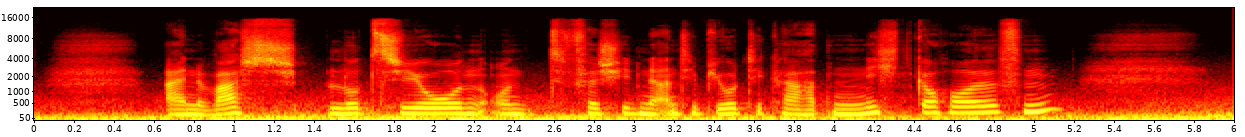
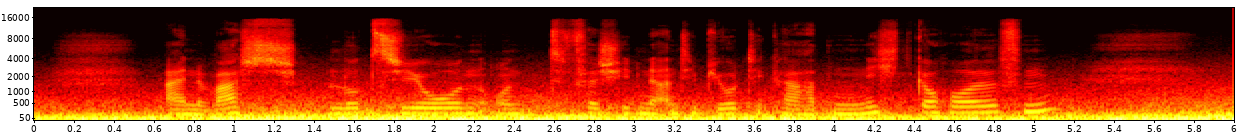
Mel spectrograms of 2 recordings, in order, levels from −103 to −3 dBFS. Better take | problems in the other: first | low rumble; loud; throughout; 7 dB below the speech; faint in the first

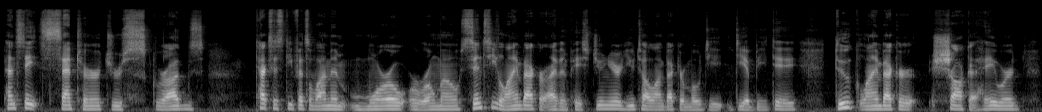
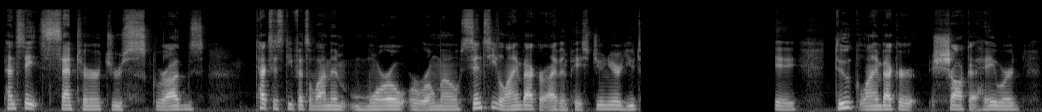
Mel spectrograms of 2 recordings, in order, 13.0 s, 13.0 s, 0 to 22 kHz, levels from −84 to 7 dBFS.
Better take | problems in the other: first | audio cutting out; at 8 s for 1.5 s

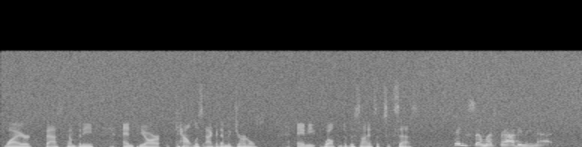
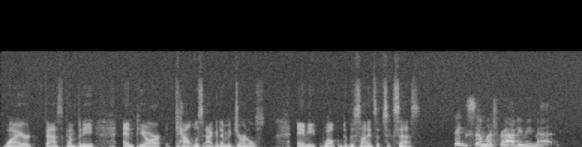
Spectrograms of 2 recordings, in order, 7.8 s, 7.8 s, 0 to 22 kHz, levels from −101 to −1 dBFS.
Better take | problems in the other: second | hiss; loud; throughout; 4 dB below the speech; faint in the second

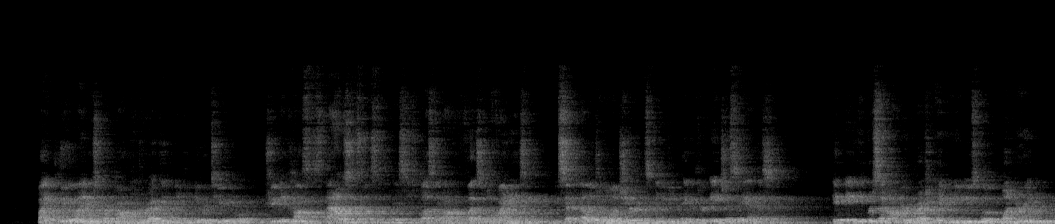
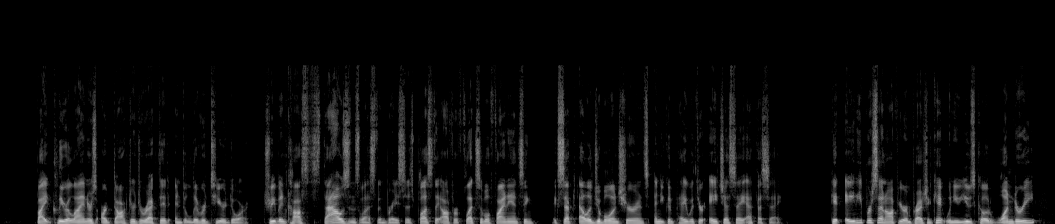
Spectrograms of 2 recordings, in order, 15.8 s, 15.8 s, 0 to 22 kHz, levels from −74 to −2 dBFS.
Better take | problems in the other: second | off-mic speech; far // room echo; strong; dies away in 2.8 s

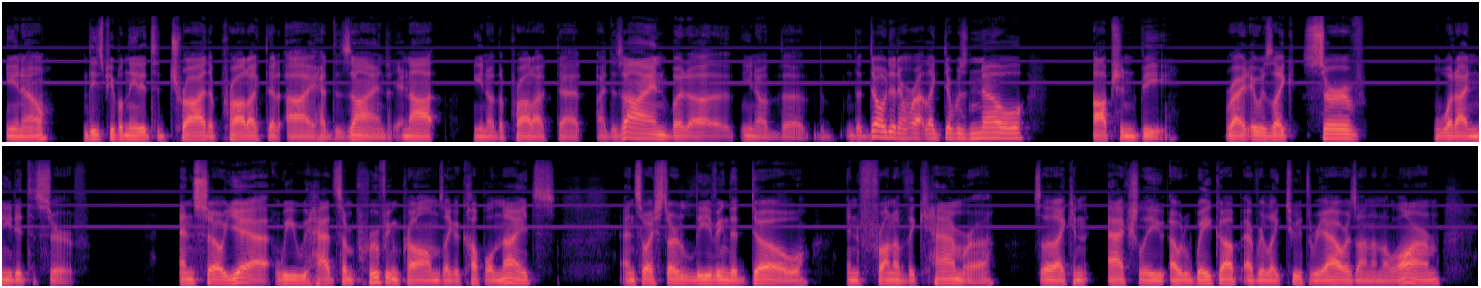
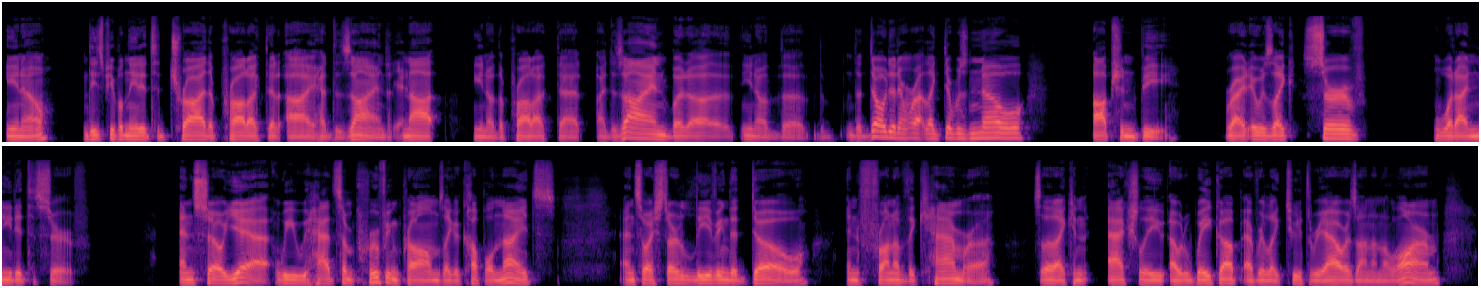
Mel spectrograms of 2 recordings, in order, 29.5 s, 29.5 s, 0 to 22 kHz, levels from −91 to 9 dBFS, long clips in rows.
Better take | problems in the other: second | high-pitched whine; faint; throughout; 2 kHz, 25 dB below the speech

